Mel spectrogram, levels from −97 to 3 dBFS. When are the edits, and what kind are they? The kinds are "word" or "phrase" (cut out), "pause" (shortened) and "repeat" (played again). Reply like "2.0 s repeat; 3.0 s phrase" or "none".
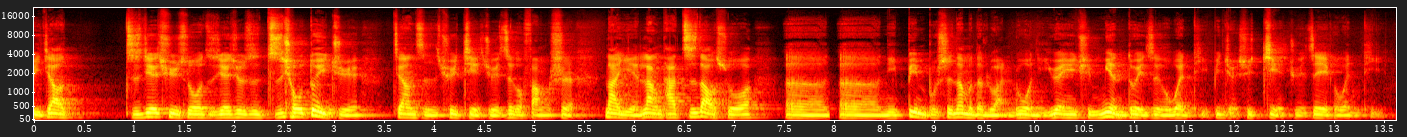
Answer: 7.9 s repeat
